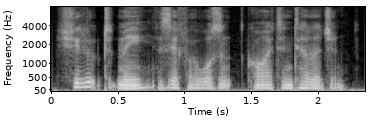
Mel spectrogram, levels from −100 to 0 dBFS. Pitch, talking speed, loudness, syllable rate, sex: 110 Hz, 255 wpm, -20 LUFS, 6.9 syllables/s, male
